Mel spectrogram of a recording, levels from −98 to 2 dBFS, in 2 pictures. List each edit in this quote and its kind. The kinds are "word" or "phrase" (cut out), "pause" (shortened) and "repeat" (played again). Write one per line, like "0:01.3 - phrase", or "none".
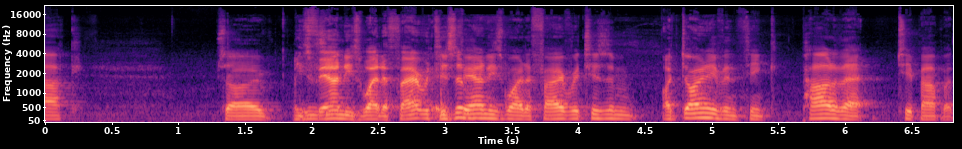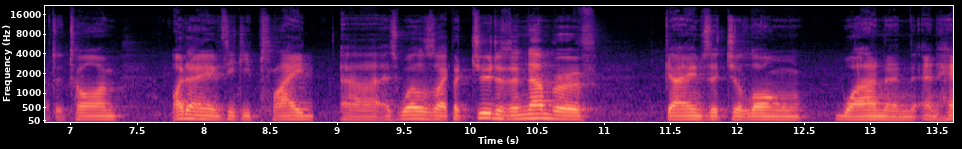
0:06.8 - phrase
0:08.8 - word
0:09.8 - phrase

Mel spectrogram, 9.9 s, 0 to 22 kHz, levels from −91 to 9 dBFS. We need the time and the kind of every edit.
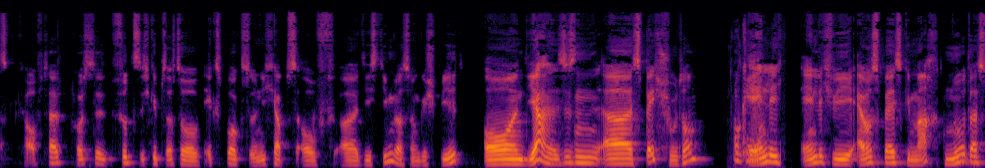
0:01.5 - phrase
0:02.0 - word

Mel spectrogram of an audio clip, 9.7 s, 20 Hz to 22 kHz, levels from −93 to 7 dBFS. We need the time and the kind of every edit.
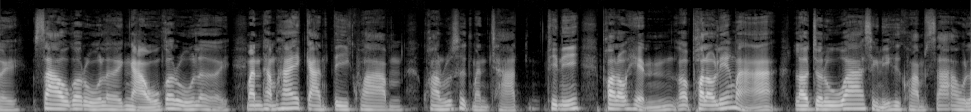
0:05.4 - pause
0:07.9 - pause

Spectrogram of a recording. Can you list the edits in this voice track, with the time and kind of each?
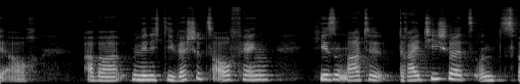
0:01.3 - word
0:01.6 - word
0:02.1 - word
0:03.5 - word

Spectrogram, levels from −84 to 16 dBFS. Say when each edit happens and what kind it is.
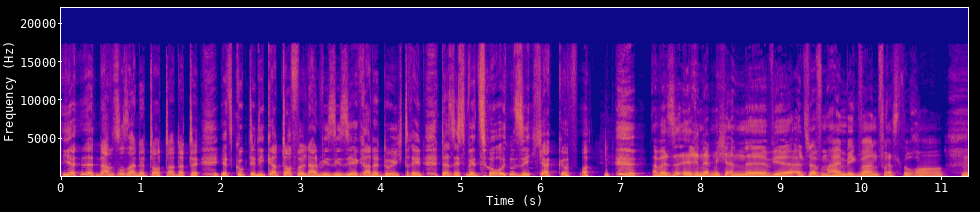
0:03.4 - repeat
0:10.3 - phrase

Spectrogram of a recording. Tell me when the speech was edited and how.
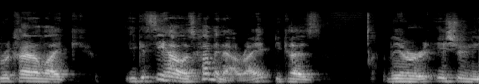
none

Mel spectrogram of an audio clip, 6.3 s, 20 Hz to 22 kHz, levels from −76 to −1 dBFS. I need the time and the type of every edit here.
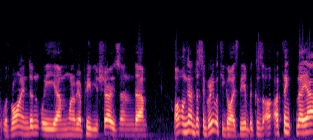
none

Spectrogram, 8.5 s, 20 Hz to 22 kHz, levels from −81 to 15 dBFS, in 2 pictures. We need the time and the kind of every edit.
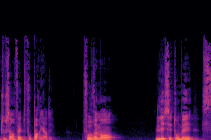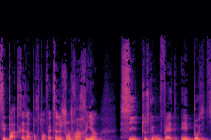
none

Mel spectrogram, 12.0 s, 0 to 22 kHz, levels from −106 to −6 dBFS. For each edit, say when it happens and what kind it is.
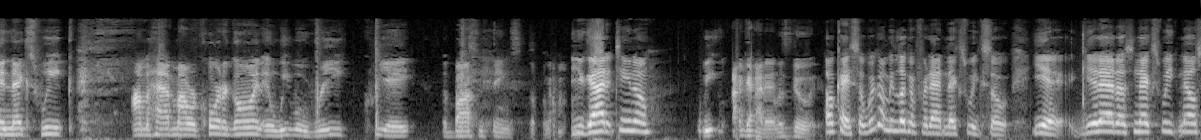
0:05.7 - word

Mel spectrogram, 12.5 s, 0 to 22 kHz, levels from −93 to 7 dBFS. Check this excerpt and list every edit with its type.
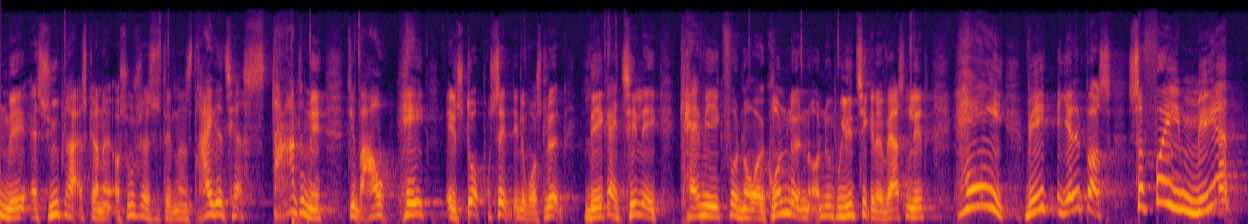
0:08.3 - word
0:10.6 - word

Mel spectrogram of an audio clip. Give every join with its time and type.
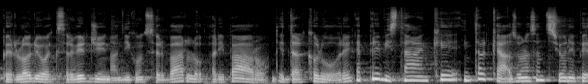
0:01.1 - word
0:02.8 - word

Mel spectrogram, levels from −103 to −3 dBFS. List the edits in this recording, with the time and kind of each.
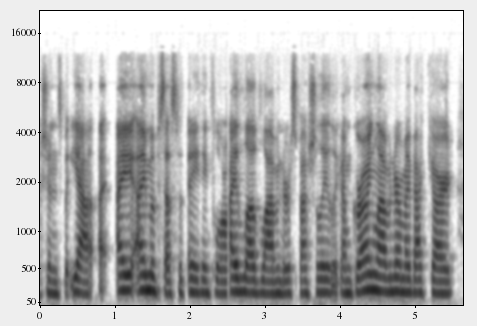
0:01.9 - word
0:02.5 - word

